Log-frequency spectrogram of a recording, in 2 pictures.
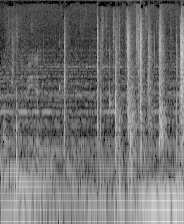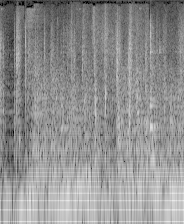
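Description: A woman's footsteps hurry down wooden stairs in a quick, uneven series of hollow thuds that grow busier and louder toward the end, over a low steady rumble.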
